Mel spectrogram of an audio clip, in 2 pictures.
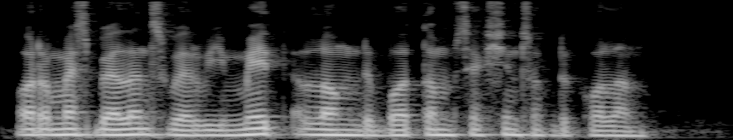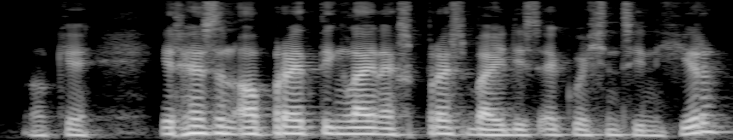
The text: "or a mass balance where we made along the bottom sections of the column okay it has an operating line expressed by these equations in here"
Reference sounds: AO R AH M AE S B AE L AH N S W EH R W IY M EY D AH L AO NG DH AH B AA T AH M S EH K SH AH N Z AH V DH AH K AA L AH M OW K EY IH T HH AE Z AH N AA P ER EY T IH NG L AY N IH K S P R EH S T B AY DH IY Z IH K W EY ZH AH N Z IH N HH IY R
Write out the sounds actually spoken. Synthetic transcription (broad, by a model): AO R AH M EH S B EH L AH N S W EH R W IY M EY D AH L AO NG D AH B AA T AH M S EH K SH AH N S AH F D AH K AA L AH M OW K EY IH T HH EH S AH N AA P ER EY T IH NG L AY N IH K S P R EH S B AY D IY S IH K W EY SH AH N S IH N HH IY R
